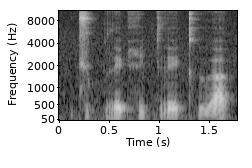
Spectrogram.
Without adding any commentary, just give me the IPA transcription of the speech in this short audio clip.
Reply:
t͡ɕo˥˩k̚ pre˦˥ʔhi˦˥t̚kreː˦˥ kʰɯ˩˦a̯

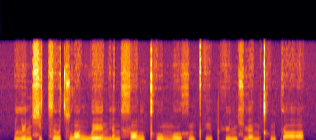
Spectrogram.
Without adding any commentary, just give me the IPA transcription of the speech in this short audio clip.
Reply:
ly˥˩nɕi˩ t͡sɹ̩˧˥t͡swɑ˥ŋ we˥˩ɪ̯n̪jɛ˩nxɑ˧˥ŋkʰu˨˩ mo˥ʊ̯xʊ˨ŋpʰi˥˧pʰy˥˩n ɕɥɛ˨˩nkʰʊ˦ŋkä˨˩˦

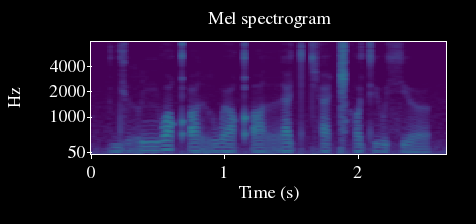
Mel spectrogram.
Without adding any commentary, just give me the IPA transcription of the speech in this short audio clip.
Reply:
dʲorɲoqʼœr wœqʼa rætʲ cʰæǁʰʌtʲwu sʲœ

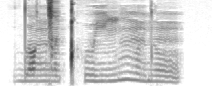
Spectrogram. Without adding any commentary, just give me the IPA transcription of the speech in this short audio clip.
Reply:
dɔŋ͡ǀə̃ǃʰuji ŋũdũ

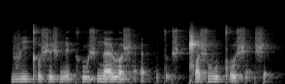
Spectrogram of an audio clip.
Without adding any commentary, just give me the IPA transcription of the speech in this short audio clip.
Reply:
vikʼoʃeʃne kʰuʃ næɹɒʃæ̰ | to̰ʃ ǁɒʃvu kʼo ʃæ̰ʃ

